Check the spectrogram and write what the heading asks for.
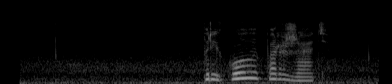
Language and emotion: Russian, neutral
